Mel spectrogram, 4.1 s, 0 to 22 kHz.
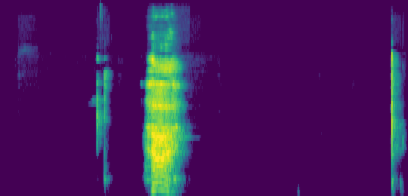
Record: {"exhalation_length": "4.1 s", "exhalation_amplitude": 27638, "exhalation_signal_mean_std_ratio": 0.2, "survey_phase": "alpha (2021-03-01 to 2021-08-12)", "age": "45-64", "gender": "Male", "wearing_mask": "No", "symptom_none": true, "smoker_status": "Never smoked", "respiratory_condition_asthma": false, "respiratory_condition_other": false, "recruitment_source": "REACT", "submission_delay": "3 days", "covid_test_result": "Negative", "covid_test_method": "RT-qPCR"}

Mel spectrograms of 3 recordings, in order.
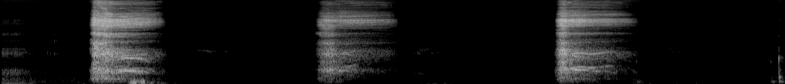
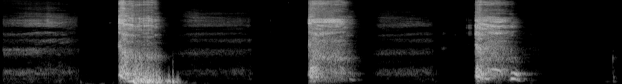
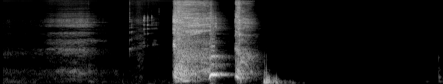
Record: {"exhalation_length": "7.9 s", "exhalation_amplitude": 32768, "exhalation_signal_mean_std_ratio": 0.35, "three_cough_length": "6.2 s", "three_cough_amplitude": 32768, "three_cough_signal_mean_std_ratio": 0.4, "cough_length": "4.4 s", "cough_amplitude": 32768, "cough_signal_mean_std_ratio": 0.35, "survey_phase": "beta (2021-08-13 to 2022-03-07)", "age": "18-44", "gender": "Female", "wearing_mask": "No", "symptom_runny_or_blocked_nose": true, "symptom_shortness_of_breath": true, "symptom_fatigue": true, "symptom_headache": true, "symptom_onset": "5 days", "smoker_status": "Never smoked", "respiratory_condition_asthma": false, "respiratory_condition_other": false, "recruitment_source": "Test and Trace", "submission_delay": "2 days", "covid_test_result": "Positive", "covid_test_method": "RT-qPCR", "covid_ct_value": 18.7, "covid_ct_gene": "ORF1ab gene", "covid_ct_mean": 19.1, "covid_viral_load": "540000 copies/ml", "covid_viral_load_category": "Low viral load (10K-1M copies/ml)"}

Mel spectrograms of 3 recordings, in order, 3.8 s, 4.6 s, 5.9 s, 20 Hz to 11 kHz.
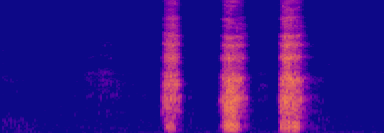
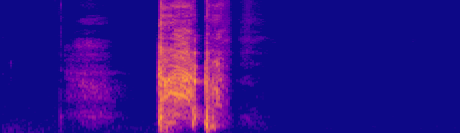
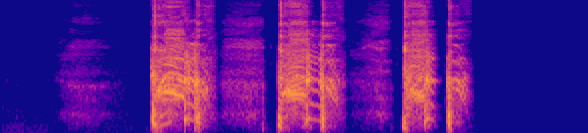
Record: {"exhalation_length": "3.8 s", "exhalation_amplitude": 22876, "exhalation_signal_mean_std_ratio": 0.3, "cough_length": "4.6 s", "cough_amplitude": 32767, "cough_signal_mean_std_ratio": 0.26, "three_cough_length": "5.9 s", "three_cough_amplitude": 32767, "three_cough_signal_mean_std_ratio": 0.43, "survey_phase": "beta (2021-08-13 to 2022-03-07)", "age": "65+", "gender": "Male", "wearing_mask": "No", "symptom_none": true, "smoker_status": "Ex-smoker", "respiratory_condition_asthma": false, "respiratory_condition_other": false, "recruitment_source": "REACT", "submission_delay": "2 days", "covid_test_result": "Negative", "covid_test_method": "RT-qPCR"}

